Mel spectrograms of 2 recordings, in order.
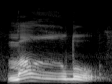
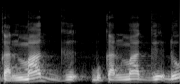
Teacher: Kadang magdu itu salah, harusnya maghdu ya. Jadi ada semacam gesekan fibra ya di tenggorokan atas ini.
